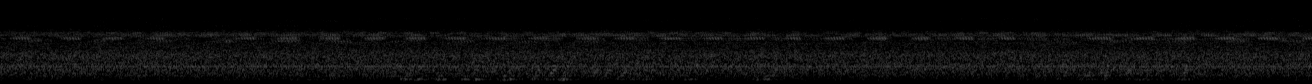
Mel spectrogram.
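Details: Bell cricket singing through the night as it gradually grows light toward dawn: a high, pulsed trill of short repeated bursts in a steady rhythm over a dense insect chorus, with faint low murmurs around the middle.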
